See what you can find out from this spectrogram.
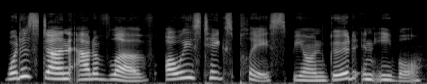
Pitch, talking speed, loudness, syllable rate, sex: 225 Hz, 180 wpm, -19 LUFS, 4.2 syllables/s, female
